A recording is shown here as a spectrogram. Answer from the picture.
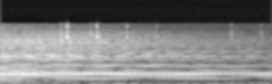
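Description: A soft held chord from the accompanying instruments, slowly fading, with a couple of faint ticks about half a second in.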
